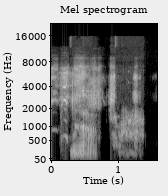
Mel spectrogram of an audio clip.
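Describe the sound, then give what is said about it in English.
A deep, rumbling burp lasting about half a second during a burping contest, followed at once by a shorter, higher belch-like grunt, then a faint click. “A little burping contest going on.”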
